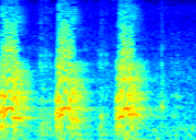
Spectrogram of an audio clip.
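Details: Labrador Retriever barking: three sharp, loud barks in about two seconds, each a short broadband burst, spaced roughly half a second apart, with faint background noise between them.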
